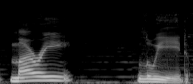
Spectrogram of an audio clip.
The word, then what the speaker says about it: Mari Lwyd: Number 4, and I'm totally going to mispronounce this. It's Mari Lwyd, or the Grey Mare.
